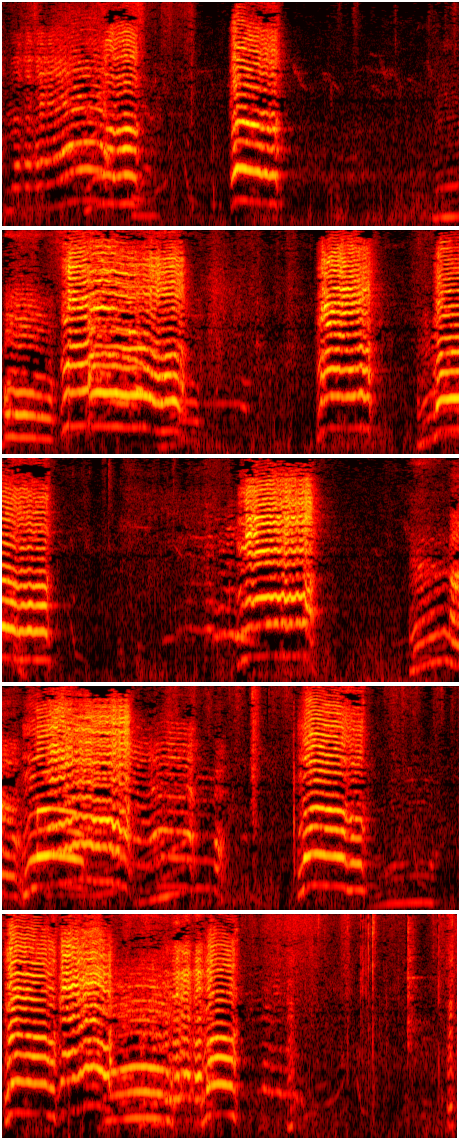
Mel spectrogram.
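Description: Young goats (kids) bleating again and again, about ten calls in all, some overlapping. The calls are high and quavering, each a short 'beee' of up to about a second and a half.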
